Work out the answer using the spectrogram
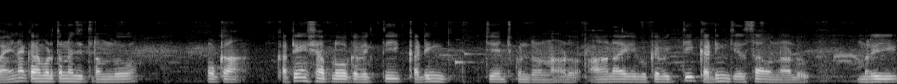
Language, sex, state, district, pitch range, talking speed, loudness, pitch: Telugu, male, Andhra Pradesh, Anantapur, 125-140 Hz, 115 wpm, -20 LUFS, 130 Hz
